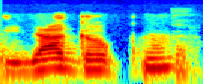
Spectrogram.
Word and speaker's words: Iyaganku: That's actually the correct pronunciation. Iyaganku.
